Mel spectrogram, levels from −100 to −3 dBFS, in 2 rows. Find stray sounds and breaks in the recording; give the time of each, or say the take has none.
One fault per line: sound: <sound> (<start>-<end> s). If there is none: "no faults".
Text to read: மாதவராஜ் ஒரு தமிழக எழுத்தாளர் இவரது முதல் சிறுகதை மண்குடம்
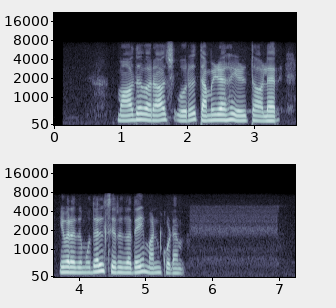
no faults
